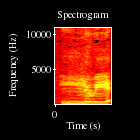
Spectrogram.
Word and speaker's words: Louis: So this book is called The Two Lives of Louis and Louise, or Lewis and Louise, depending on where you come from, depends on how you say it, or, you know, there's different ways to say it.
